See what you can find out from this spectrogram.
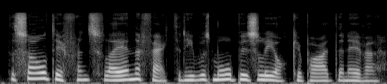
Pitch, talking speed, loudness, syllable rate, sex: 200 Hz, 230 wpm, -17 LUFS, 6.4 syllables/s, female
